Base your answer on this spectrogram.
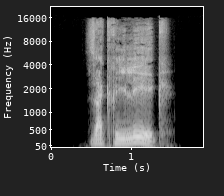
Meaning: sacrilege
- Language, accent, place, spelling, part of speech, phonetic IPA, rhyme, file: German, Germany, Berlin, Sakrileg, noun, [zakʁiˈleːk], -eːk, De-Sakrileg.ogg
